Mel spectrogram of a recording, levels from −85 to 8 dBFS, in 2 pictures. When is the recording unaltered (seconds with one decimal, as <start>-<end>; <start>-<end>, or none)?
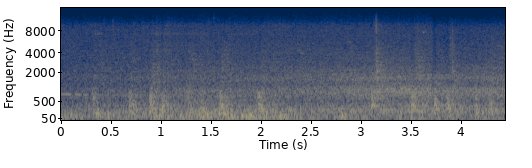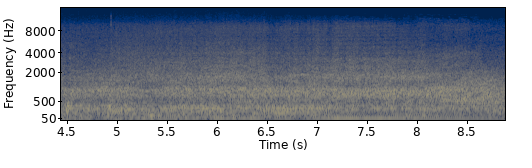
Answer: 0.0-5.0; 5.5-8.9

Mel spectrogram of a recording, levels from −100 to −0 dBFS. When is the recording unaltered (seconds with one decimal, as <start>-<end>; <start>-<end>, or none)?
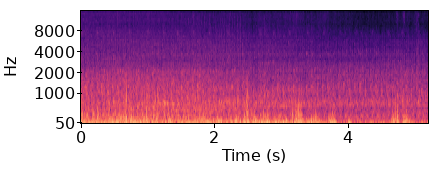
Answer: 0.0-0.8; 1.3-5.2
